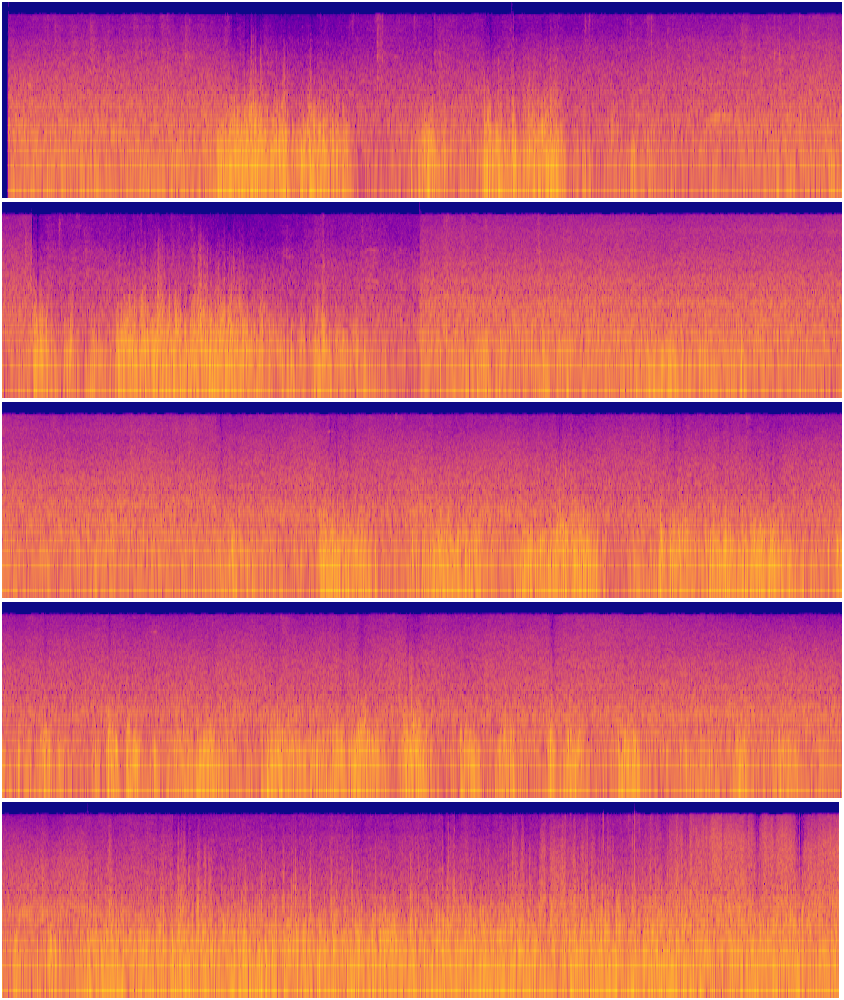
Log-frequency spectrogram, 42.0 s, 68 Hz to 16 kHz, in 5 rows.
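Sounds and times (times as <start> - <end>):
wind gusting on microphone: 0.1 - 41.9
surf breaking on rocks: 12.6 - 41.9.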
